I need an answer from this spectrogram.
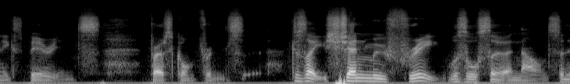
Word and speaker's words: Shenmue: the project like kickoff yeah i mean like Shamu I think sorry i keep pronouncing I wash em you either necessary at your hyperness I right yeah i think it's Shenmue Shambhu yeah I think that's always but like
